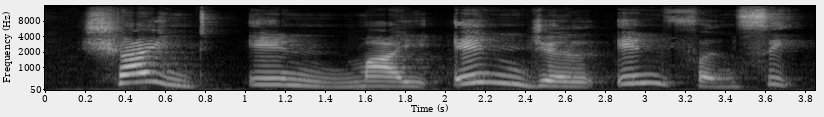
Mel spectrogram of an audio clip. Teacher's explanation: the word infancy usually has stress only on the first syllable, that is in. We do not stress on fancy. Therefore, the last foot is again pyrrhic, the first foot is trochaic, and the rest of the line is in iambic.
